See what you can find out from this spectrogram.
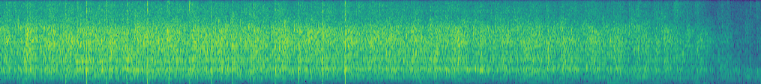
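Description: Sustained applause from a large audience at a society's awards ceremony, given for the newly named fellows. A dense wash of many hands clapping, with a few sharper individual claps early on, holds steady before tapering off toward the end.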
